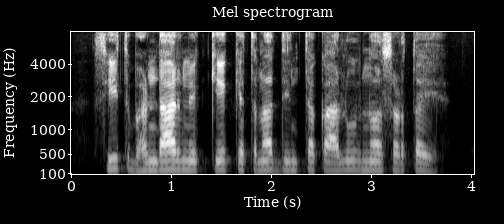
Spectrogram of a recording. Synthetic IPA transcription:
sit̪bʱəɳɖaɾmekeket̪nad̪int̪əkalunəsəɽt̪əj

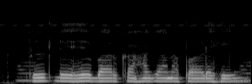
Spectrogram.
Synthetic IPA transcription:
ʈiːʈleɦebaːɾkɐɦãd͡ʒaːnapəɽɽəɦi

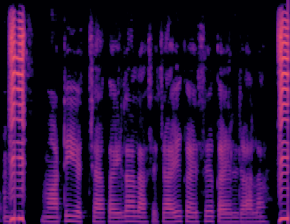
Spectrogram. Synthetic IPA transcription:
maːʈiɐtːʃʰakɐilaːlasḛt͡ʃaːikɐɪsekɐjld͡ʒaːla

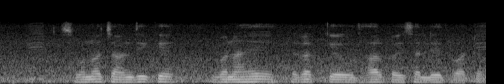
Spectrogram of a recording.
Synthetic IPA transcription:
soːnat͡ʃãːnd̪ike | bənaːeɾəkːeʊd̪ʱɦaːɾpəɪsaleːt̪ʰbaːʈe

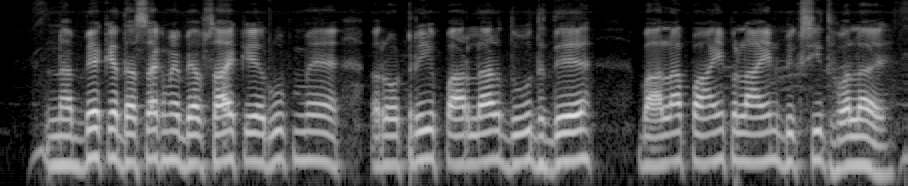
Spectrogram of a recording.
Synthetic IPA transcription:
nəbːeked̪əsəkmebjəbsajkeɾupme | ɾoʈɾipaɾləɾd̪ud̪ʱd̪e | balapaĩplaɪnbiksit̪ɦoləj

